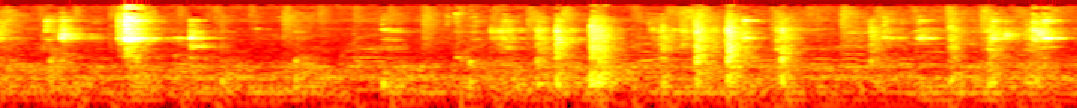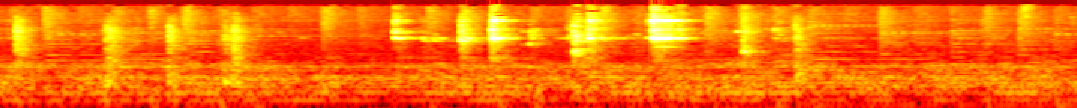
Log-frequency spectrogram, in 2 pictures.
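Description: Metal spoon scraping and clinking against the inside of a cut-glass goblet: a string of irregular short taps, each ringing briefly, loudest about a second in and again near the end. Steady background music runs underneath.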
